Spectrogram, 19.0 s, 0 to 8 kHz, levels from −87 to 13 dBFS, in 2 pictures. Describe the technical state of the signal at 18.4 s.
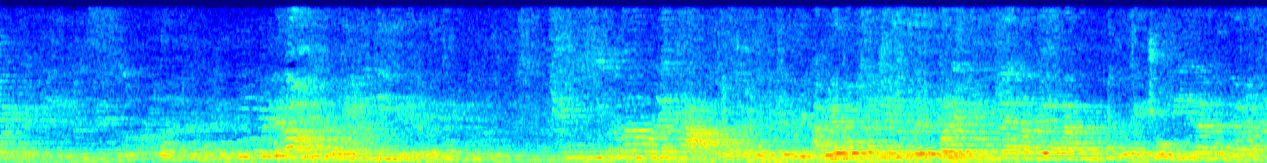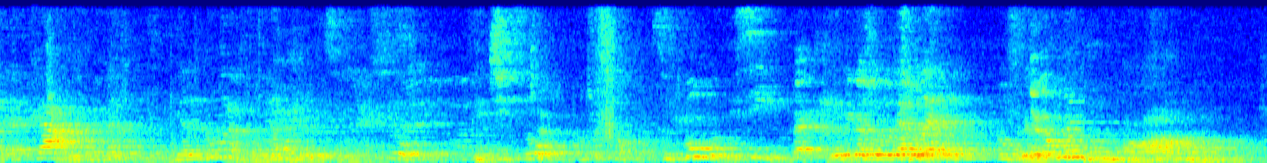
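At 18.4 s the signal has a wrong sample rate fault, from 17.63 s to the end. Everything slows to two-thirds speed and drops about seven semitones. That fits 24 kHz audio played back at 16 kHz.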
